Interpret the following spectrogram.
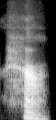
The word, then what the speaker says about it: ح: The sound ha comes from the middle of the throat and halq. What's al halq? It is a soft and gentle sound, almost like a light breath.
